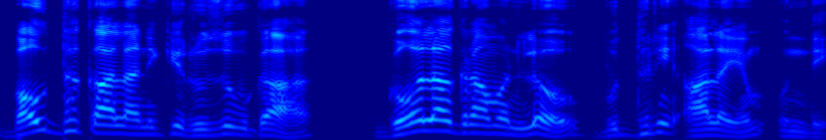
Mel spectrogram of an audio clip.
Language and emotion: Telugu, neutral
